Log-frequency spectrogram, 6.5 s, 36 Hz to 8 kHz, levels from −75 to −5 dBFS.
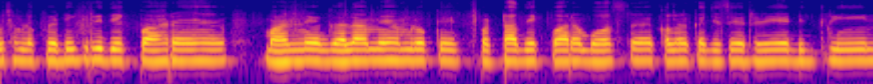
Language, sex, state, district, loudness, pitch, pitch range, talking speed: Hindi, male, Haryana, Jhajjar, -16 LUFS, 165 Hz, 160-170 Hz, 245 wpm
